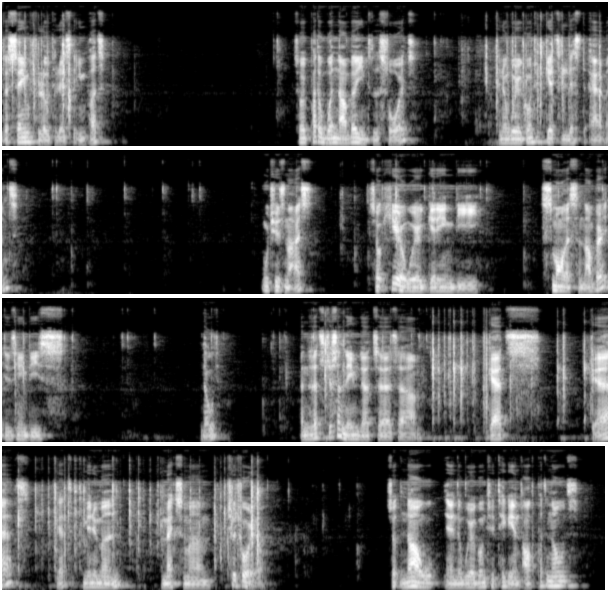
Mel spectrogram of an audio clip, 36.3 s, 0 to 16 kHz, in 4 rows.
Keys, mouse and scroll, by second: 4.2-5.3 drag, 6.1-7.2 middle drag, 7.2 ctrl+a, 10.2-11.0 middle drag, 11.0 click, 12.1 click, 14.5 middle click, 14.8 click, 15.0 w, 17.0-18.2 middle drag, 18.2 click, 18.4 w, 20.5 drag, 22.1-22.9 middle drag, 22.9 click, 23.2 s, 24.5-26.0 drag, 26.0 BackSpace, 26.1 BackSpace, 32.7-34.2 middle drag, 34.2-36.3 drag.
